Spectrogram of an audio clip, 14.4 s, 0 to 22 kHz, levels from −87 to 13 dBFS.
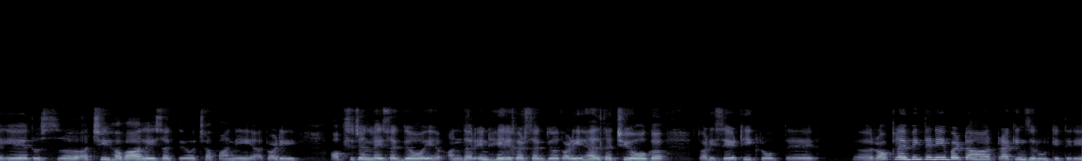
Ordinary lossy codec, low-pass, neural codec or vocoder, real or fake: AAC, 48 kbps; 7.2 kHz; none; real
